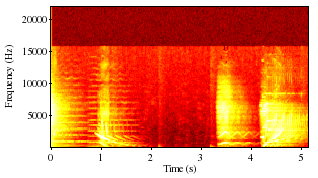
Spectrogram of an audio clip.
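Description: Playful electronic sound effects sweep and chime in short bursts.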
